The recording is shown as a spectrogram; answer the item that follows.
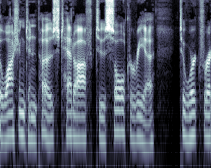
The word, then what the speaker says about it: Seoul: S-E-O-U-L, as in Seoul, Korea.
